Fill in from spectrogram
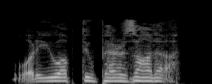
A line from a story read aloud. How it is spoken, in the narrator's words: her mate's voice rumbled in her head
